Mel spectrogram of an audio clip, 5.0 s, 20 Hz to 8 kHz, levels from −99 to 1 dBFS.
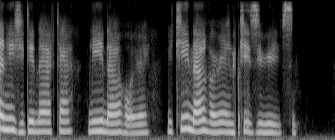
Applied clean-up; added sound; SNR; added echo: neural diffusion model UNIVERSE++.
